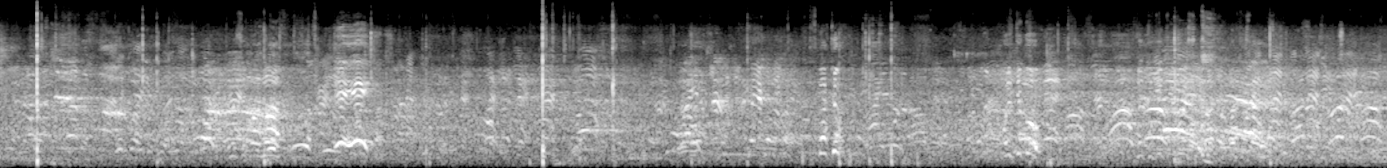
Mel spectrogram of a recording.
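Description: Young men shout and call out to each other across an open outdoor pitch.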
